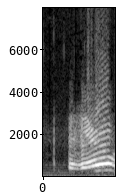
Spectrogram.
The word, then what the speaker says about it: Verrall: Does the accent sound like Verall, or does it supposed to sound like Verall? Verrall like a barrel. Verall? Verrall like a barrel. Okay, so the accent is on the first part of it, the Verall.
